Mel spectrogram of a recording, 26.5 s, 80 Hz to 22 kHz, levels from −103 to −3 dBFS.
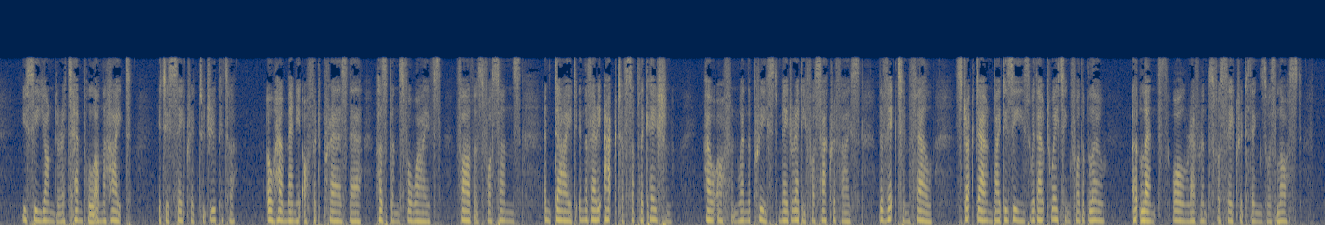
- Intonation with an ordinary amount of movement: No, narrow, 2.1 semitones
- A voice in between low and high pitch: Yes, medium, 160 Hz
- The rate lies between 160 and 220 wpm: No, average, 145 wpm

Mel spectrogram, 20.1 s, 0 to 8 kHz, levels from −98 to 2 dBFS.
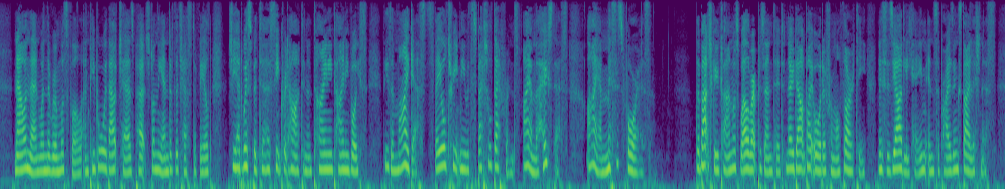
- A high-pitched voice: Yes, high, 205 Hz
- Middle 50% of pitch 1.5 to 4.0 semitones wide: Yes, average, 2.9 semitones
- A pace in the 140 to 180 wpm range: No, fast, 205 wpm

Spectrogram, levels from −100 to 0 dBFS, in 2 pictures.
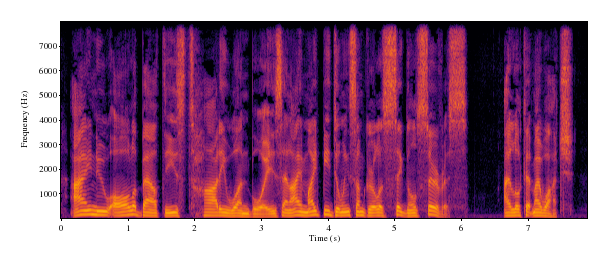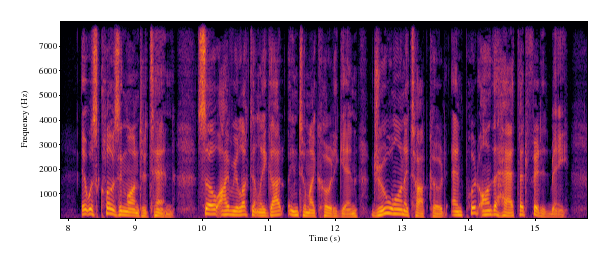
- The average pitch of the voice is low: Yes, low, 125 Hz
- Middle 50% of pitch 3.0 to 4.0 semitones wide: No, average, 5.2 semitones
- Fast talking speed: No, average, 185 wpm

